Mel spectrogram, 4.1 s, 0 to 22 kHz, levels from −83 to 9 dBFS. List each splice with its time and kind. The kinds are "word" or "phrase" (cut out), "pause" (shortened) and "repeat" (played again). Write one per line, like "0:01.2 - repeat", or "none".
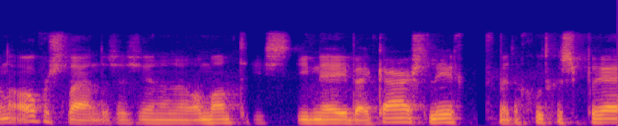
none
